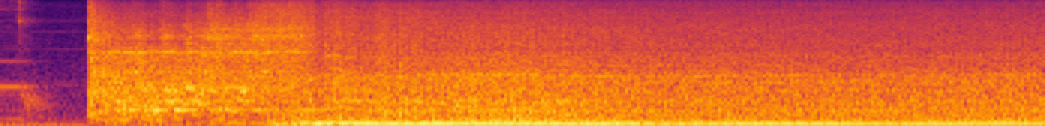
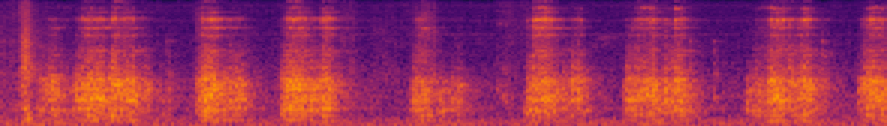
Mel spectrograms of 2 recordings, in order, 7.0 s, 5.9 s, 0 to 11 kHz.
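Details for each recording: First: 1991 Ford F-250 5.8L 4x4, off the road two years, with a reportedly stuck Borg Warner 1356 transfer case (engine had idled at 1,500–2,000 rpm): fires and settles to steady even hum, drives off with no grinding or clunking; transfer case works. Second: 1991 Ford F-250 5.8 L 4x4, Borg Warner 1356 transfer case reported stuck, was in four low: slow rhythmic dry scraping swells as shaft is turned by hand, something dragging inside; shards found near planetary gear pin.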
